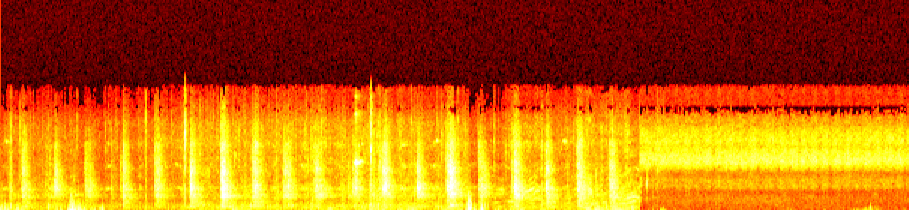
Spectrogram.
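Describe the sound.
Small birds chirping in a steady, high-pitched chorus at the Acropolis, which is full of them, filling the last few seconds after a stretch of sharp clattering steps on slippery, irregular stones and people talking.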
